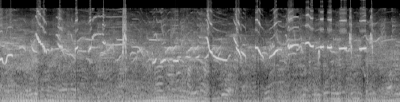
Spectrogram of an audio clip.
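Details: Agitated oriental magpie-robin song serving as a lure to stir up other birds: a rich, varied stream of high whistles, upslurred and downslurred notes and sharp clicks, delivered continuously with a faint low hum underneath.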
